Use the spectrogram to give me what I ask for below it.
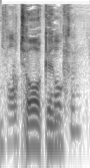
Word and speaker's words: Tolkien: Tolkien? – Tolkien.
